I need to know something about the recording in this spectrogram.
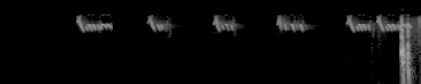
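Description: A small bird chirping: five short, clear calls at an even pace of about one every two-thirds of a second, beginning just under a second in.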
